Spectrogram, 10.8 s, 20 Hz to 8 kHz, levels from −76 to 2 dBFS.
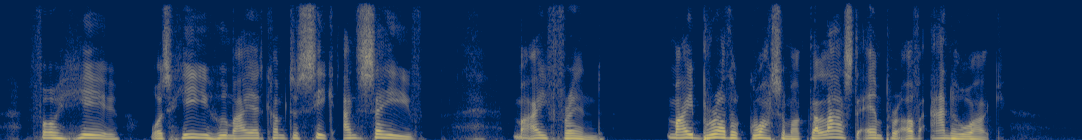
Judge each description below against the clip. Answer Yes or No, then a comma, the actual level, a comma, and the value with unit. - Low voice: No, medium, 150 Hz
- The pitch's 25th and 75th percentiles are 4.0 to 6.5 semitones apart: No, average, 3.6 semitones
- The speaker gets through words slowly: Yes, slow, 120 wpm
